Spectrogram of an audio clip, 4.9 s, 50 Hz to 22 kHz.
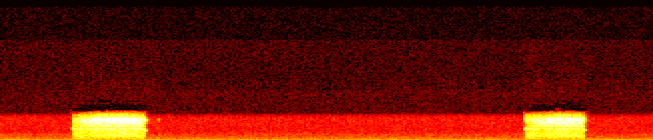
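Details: Barn owls at a nest in France, a mother with four chicks, 30 August 2021: two harsh, hissing screeches about half a second each, spaced roughly three seconds apart, over quiet background hum.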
